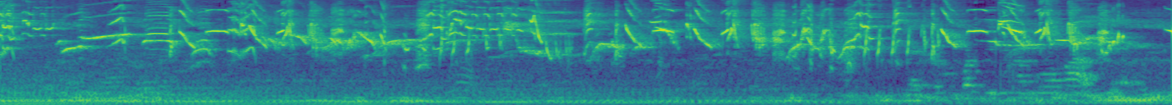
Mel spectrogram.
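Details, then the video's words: Wild village Oriental magpie-robin, a regular morning visitor near the home, pouring out rapid high whistled phrases, twitters and scratchy notes, then brief pauses between louder bursts. "Crazy Sounds of Village Magpie Birds"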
